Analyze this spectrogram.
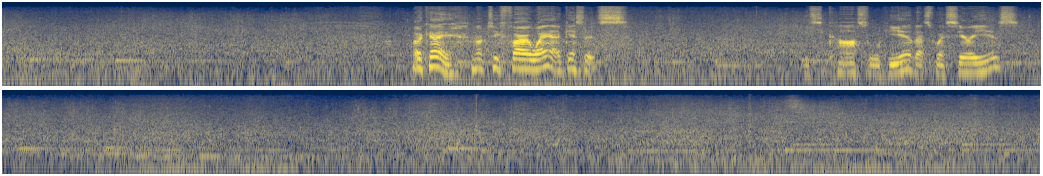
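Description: Water splashes against the hull of a sailing boat.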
